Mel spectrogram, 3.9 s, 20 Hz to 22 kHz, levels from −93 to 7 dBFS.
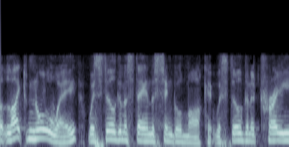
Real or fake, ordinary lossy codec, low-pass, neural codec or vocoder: fake; AAC, 48 kbps; 5.4 kHz; codec, 24 kHz, 3 kbps, HILCodec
